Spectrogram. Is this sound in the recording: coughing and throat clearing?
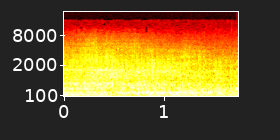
no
